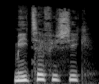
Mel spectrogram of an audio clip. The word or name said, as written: metafysik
